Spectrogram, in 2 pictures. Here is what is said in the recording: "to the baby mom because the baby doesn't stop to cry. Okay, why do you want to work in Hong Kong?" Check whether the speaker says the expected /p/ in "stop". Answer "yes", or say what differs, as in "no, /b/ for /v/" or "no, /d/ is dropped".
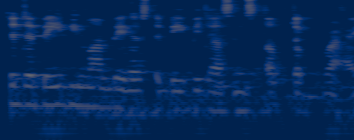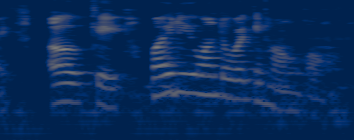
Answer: no, /f/ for /p/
